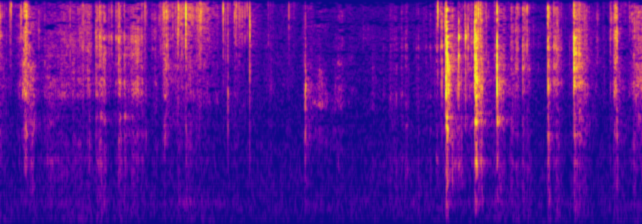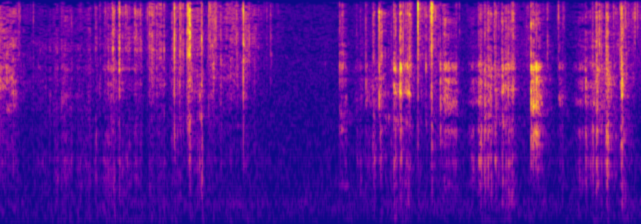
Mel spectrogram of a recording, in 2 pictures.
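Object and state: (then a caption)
Bar of soap being scraped. A utility knife blade scrapes thin, powdery shavings from the edge of a solid white oval bar of soap held in a hand with long nails. Bursts of bright, crisp, papery scraping strokes come and go with short quiet gaps, with almost no low end.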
